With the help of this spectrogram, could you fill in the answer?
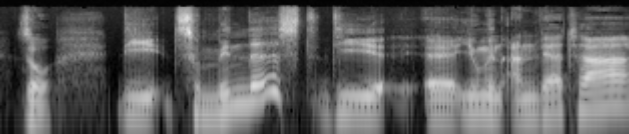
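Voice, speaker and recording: A man speaks with a normal speaking voice and ordinary pitch variation. The recording is very clean, with a silent background and a dry, close sound with no echo. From Saarland, Germany. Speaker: church worker and podcast co-host. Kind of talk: casual discussion.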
